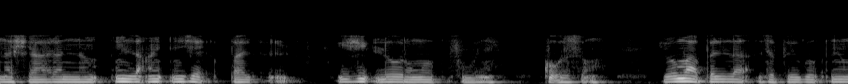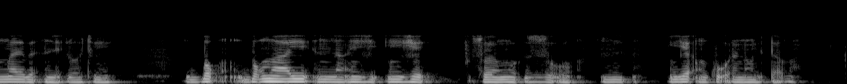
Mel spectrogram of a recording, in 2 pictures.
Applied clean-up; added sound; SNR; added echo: none; none; none; none.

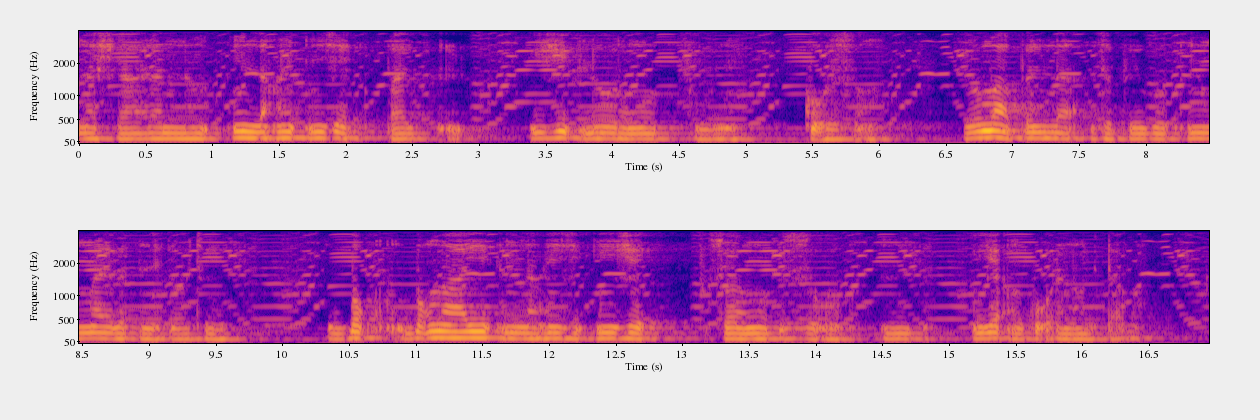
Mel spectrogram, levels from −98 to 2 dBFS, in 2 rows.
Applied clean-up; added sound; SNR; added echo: none; Harmonica; 19 dB; reverberation time 1.1 s.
